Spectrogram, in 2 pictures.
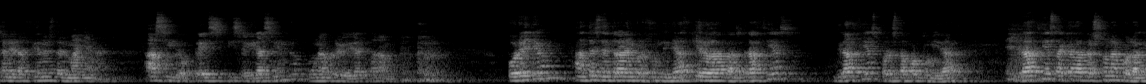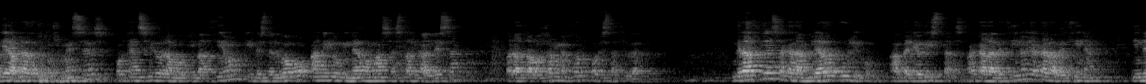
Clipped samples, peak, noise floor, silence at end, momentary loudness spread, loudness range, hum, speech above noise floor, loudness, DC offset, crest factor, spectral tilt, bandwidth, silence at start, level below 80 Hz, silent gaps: under 0.1%; -10 dBFS; -58 dBFS; 0 s; 14 LU; 6 LU; none; 27 dB; -31 LUFS; under 0.1%; 22 dB; -5 dB/octave; 16 kHz; 0 s; under -90 dBFS; none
